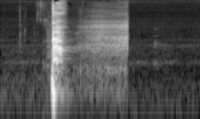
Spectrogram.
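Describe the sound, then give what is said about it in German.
A man gives one sharp, forceful cough, trailing into a raspy, breathy exhale before quiet returns. No one speaks. “Jetzt hustet der hier.”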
